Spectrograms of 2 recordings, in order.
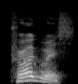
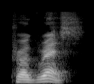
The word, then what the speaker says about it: progress: Well, record is the noun. Record is the verb. Progress is the noun. Progress is the verb.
